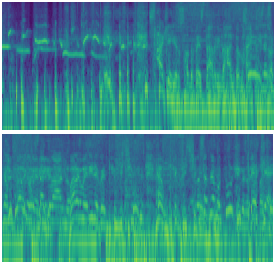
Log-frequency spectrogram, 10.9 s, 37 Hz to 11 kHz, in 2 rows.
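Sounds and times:
person whistling a short wavering tune: 0:00.0 - 0:02.8
laughter: 0:00.1 - 0:10.8
speech: 0:02.3 - 0:10.8.

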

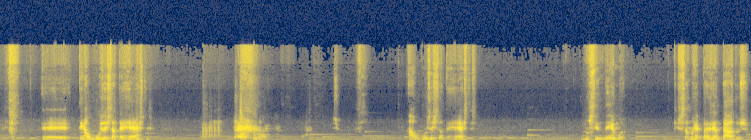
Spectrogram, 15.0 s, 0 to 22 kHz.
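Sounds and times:
speech: 0:00.8 - 0:03.1, 0:08.2 - 0:09.6, 0:11.6 - 0:12.6, 0:13.6 - 0:15.0
person sneezing: 0:04.7 - 0:05.4.

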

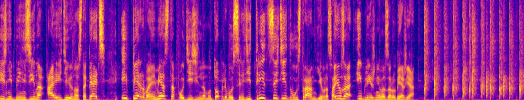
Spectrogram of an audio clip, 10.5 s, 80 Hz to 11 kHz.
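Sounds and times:
speech: 0:00.0 - 0:08.4
audience clapping rhythmically: 0:08.5 - 0:10.4.

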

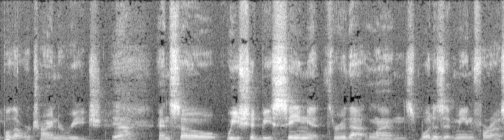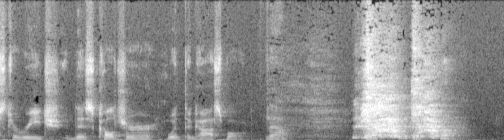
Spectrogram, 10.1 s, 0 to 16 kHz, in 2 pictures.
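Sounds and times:
speech: 0:00.0 - 0:08.0
harsh raspy coughs: 0:08.6 - 0:09.8.

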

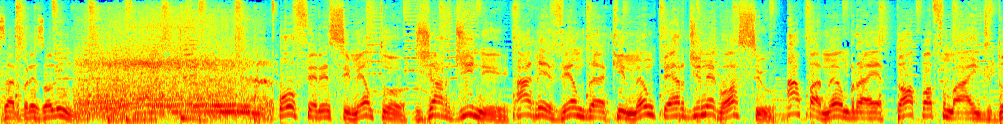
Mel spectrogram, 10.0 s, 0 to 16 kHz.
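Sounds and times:
speech: 0:00.0 - 0:10.0
racing-car engine roaring and whining: 0:00.4 - 0:03.0
screeching tire squeal: 0:00.5 - 0:03.0.

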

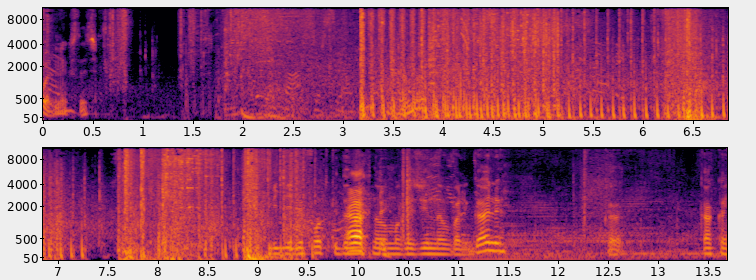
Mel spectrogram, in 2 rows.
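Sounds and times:
speech: 0:00.0 - 0:01.6, 0:09.2 - 0:11.7, 0:12.5 - 0:12.8, 0:13.4 - 0:13.6
video game gunfire: 0:01.9 - 0:09.7.

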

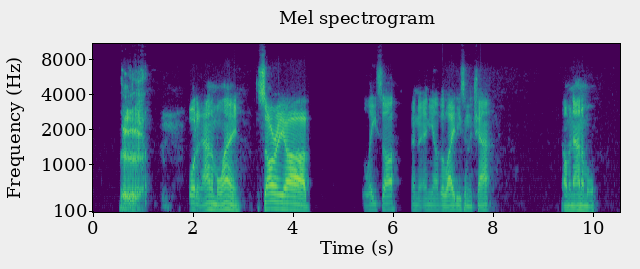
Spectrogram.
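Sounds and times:
loud croaky burp: 0:00.6 - 0:01.6
speech: 0:01.9 - 0:04.4, 0:05.4 - 0:08.0, 0:09.4 - 0:10.1.

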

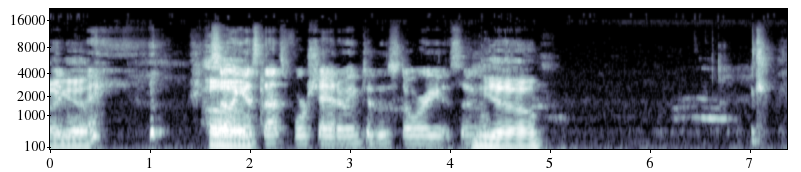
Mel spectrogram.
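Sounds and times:
speech: 0:00.0 - 0:00.6, 0:01.6 - 0:05.0, 0:07.0 - 0:07.2
male house cat yowling: 0:06.2 - 0:06.8.

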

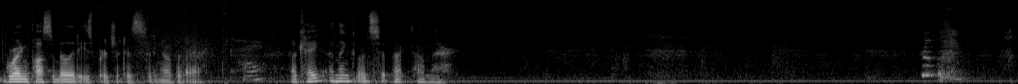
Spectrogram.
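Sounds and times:
steady low hum in a quiet room: 0:00.0 - 0:10.1
speech: 0:00.1 - 0:02.3, 0:02.9 - 0:04.6
sneeze: 0:09.2 - 0:09.8.

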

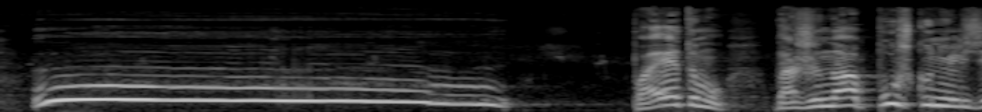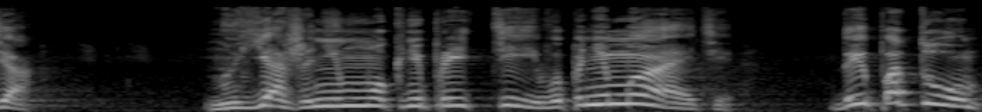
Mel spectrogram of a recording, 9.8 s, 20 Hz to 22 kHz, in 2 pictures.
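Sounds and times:
wolf howling: 0:00.2 - 0:02.6
speech: 0:03.2 - 0:05.2, 0:06.0 - 0:09.8.

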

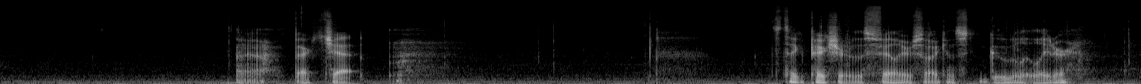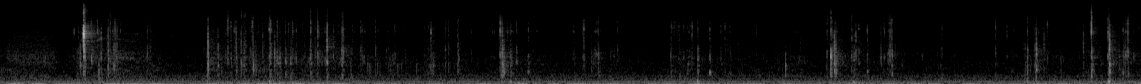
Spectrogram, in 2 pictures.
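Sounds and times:
steady low hum: 0:00.0 - 0:22.8
speech: 0:02.4 - 0:04.2, 0:07.9 - 0:10.9
typing on a computer keyboard: 0:12.2 - 0:22.8.

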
